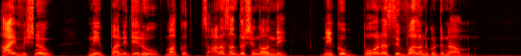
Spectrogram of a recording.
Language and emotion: Telugu, happy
